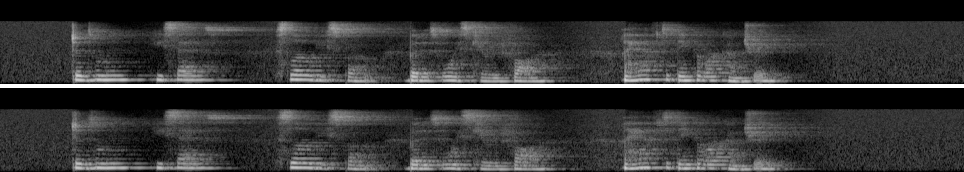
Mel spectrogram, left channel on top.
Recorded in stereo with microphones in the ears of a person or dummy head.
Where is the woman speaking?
15° left (ahead or behind), 0.6 m.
